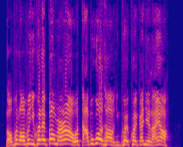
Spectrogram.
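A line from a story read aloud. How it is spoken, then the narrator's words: Distant desperate shouting. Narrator (Chinese): 就听见他在院里大喊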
